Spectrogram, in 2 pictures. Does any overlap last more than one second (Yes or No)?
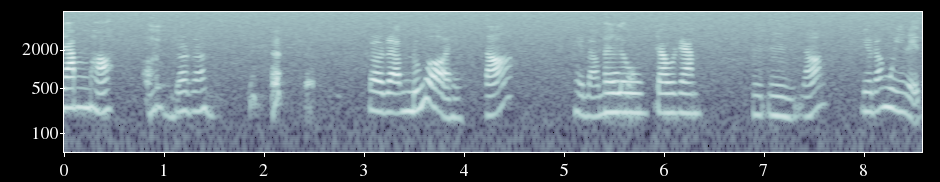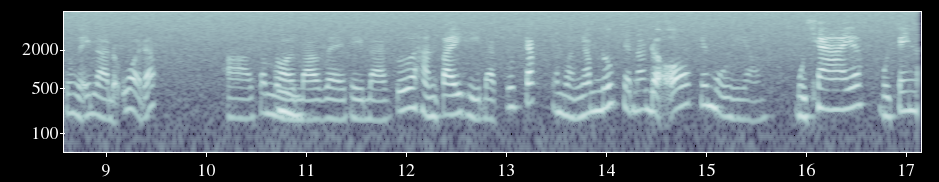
No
